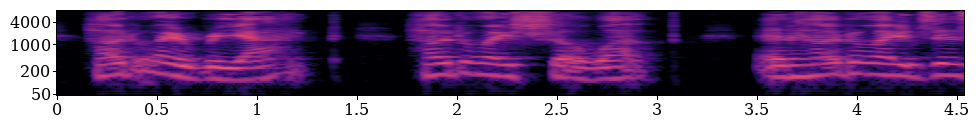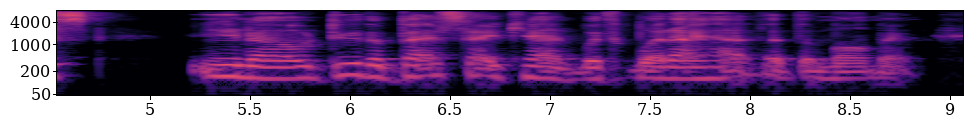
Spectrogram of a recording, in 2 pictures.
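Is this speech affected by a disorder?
Yes: cerebral palsy; present from birth, wheelchair user; could not talk until age 12.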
